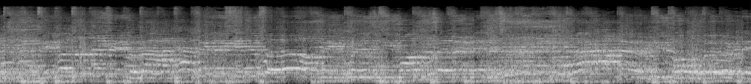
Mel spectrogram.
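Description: A pop song: a lead singer's voice carrying a melody over an amplified backing track with a steady beat.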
